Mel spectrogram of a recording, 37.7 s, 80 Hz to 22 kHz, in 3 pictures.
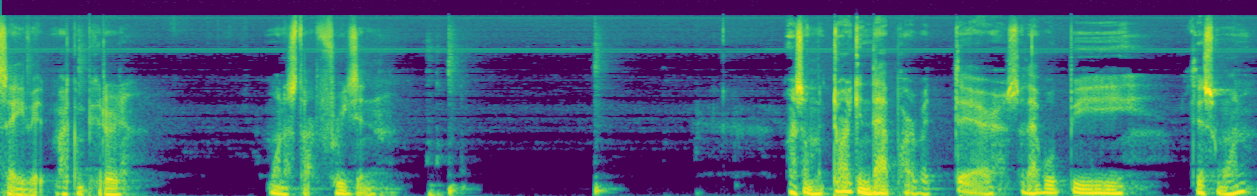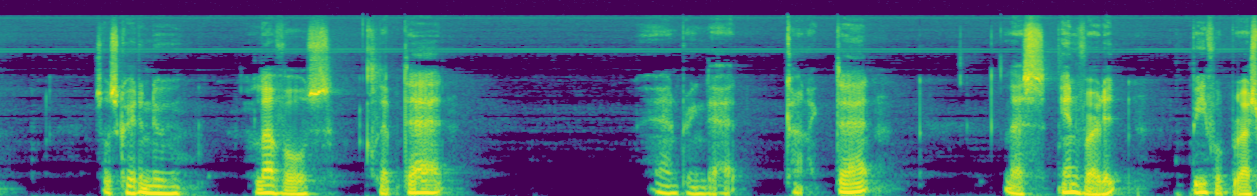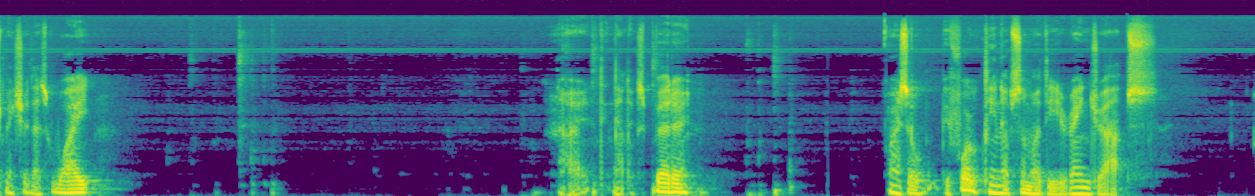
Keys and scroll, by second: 0.2 space, 3.7 ctrl+s, 4.4 space, 23.1 ctrl+i, 30.3 ctrl+s, 31.0 space, 32.8 space.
